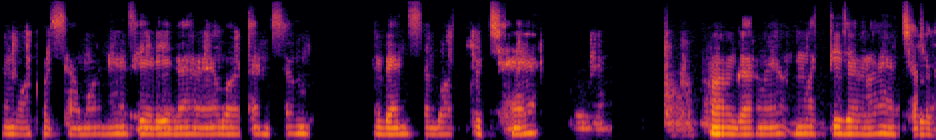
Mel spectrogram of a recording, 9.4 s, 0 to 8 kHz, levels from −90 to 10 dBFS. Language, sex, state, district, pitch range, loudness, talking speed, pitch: Hindi, male, Jharkhand, Jamtara, 135-140 Hz, -23 LUFS, 140 wpm, 140 Hz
